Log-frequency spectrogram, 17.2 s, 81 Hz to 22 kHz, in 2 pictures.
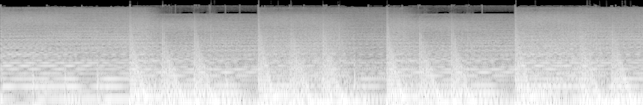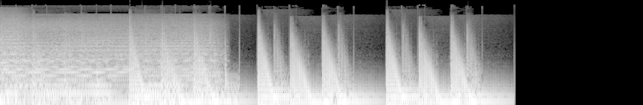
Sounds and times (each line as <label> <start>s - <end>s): Tension music 0.0s - 15.4s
